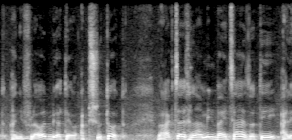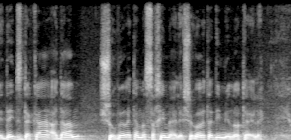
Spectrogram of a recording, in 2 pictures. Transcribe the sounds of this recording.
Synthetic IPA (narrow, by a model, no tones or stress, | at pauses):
taniflao̞tbe̞jo̞te̞ʁapʃuto̞t | veʁakt͡saʁiχleːminbaet͡saːzo̞tia̰lje̞de̞jt͡sd̪akaa̰dam | ʃo̞ve̞ʁetamasaχimae̞le̞̰ʃove̞ʁetad̪imjono̞tae̞̰le̞̰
